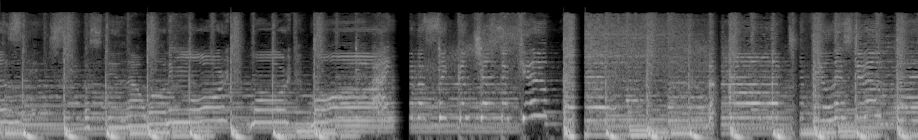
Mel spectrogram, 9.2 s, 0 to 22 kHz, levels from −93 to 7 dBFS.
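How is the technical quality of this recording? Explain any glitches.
Four transmission glitches interrupt the sound, one longer dropout and three shorter losses.

Long network dropout, 3.93 to 4.11 s: about 160 ms of audio never arrived, likely a network stall. The receiver stretched the last sound into a fading buzz or hiss, then left about 50 ms of silence before the audio picked up later, skipping what was lost.

Bursts of packet loss at 5.73 to 5.86 s, 7.13 to 7.23 s and 7.93 to 8.01 s removed about 120, 80 and 60 ms. Each time the preceding sound is held and faded as a brief buzz or hiss, then the audio jumps ahead past the gap.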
